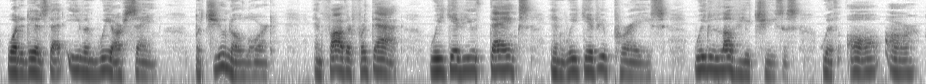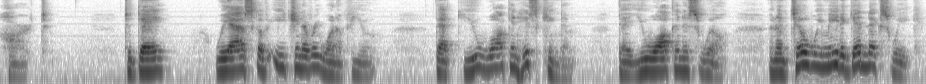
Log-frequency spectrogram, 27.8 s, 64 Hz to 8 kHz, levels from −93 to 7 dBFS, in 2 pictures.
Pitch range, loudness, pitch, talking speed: 115-145 Hz, -25 LUFS, 135 Hz, 135 wpm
